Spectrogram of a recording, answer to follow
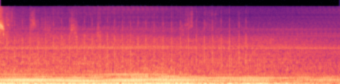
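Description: A low ambient drone of several held tones over a soft hiss, fading out gradually.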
